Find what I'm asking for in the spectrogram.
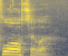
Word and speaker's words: flotilla: Is it not flotilla? – How do you say it? Like it's floating, isn't it? – F-L-O-T-I-L-L-A. – Oh, flotilla. – But like flow and then the end of tortilla.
